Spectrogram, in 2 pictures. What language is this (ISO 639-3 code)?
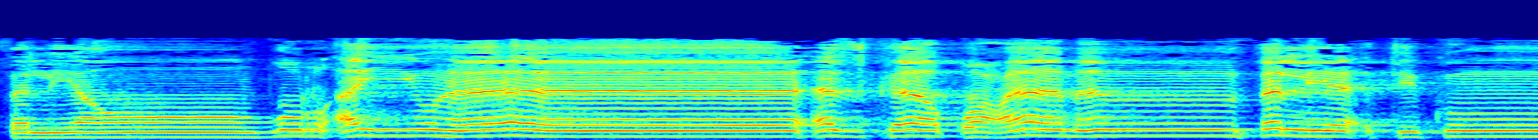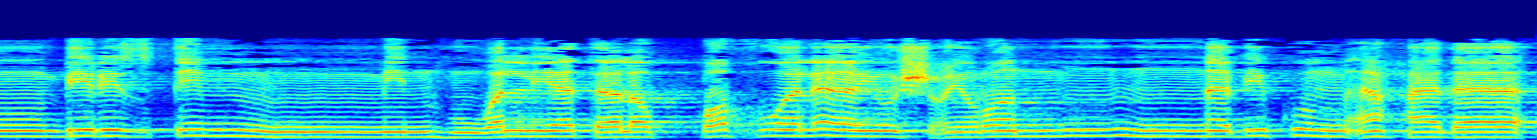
ara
